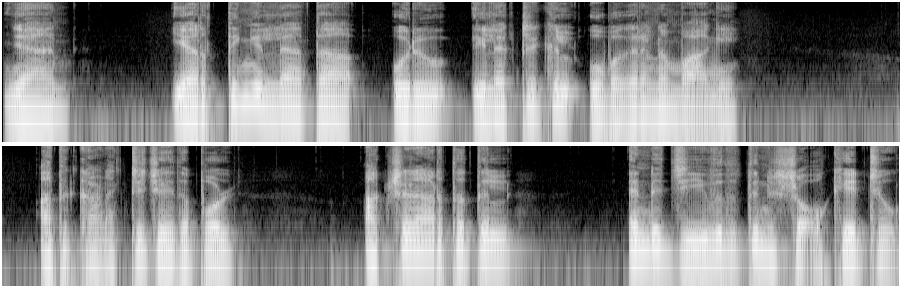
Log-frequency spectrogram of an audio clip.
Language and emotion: Malayalam, fearful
